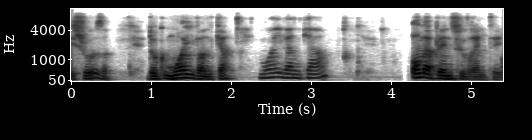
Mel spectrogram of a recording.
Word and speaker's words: Yvanka: Et d'ailleurs, je dis Ivanka, mais comment ça se prononce exactement? Ivanka. Ivanka, bon bah, super.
